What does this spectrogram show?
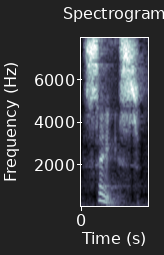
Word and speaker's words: seis: in the previous slide so this is just one syllable seis but in the next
